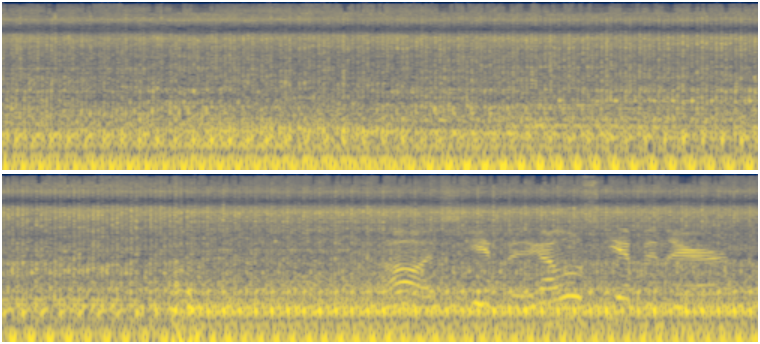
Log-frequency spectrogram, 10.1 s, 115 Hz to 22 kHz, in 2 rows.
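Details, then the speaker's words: 1972 Nova 307ci with TH350 after 35 years sitting, points sanded, carburettor kit fitted, first start: lumpy V8 idle with uneven beat and occasional dropped pulse, many exhaust leaks; owner suspects a flat cam lobe, running on at least six cylinders. "tons of exhaust leaks i think sounds like a bulldozer or tractor oh she's chicky chicky chicky too you might have a flat lobe on a cam"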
